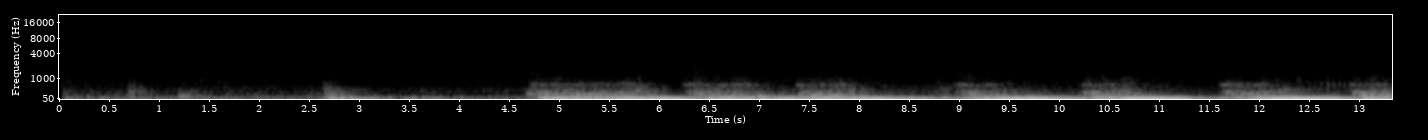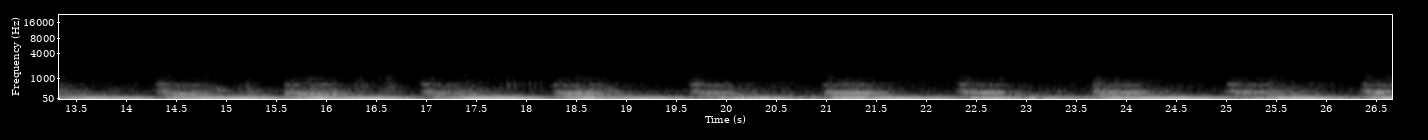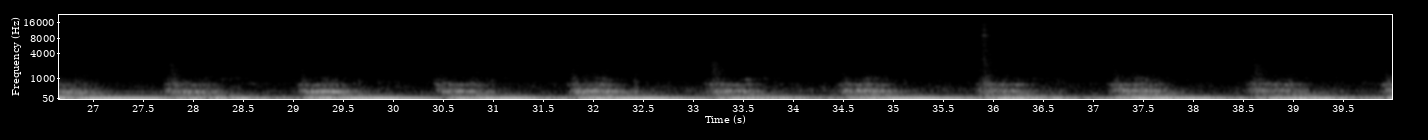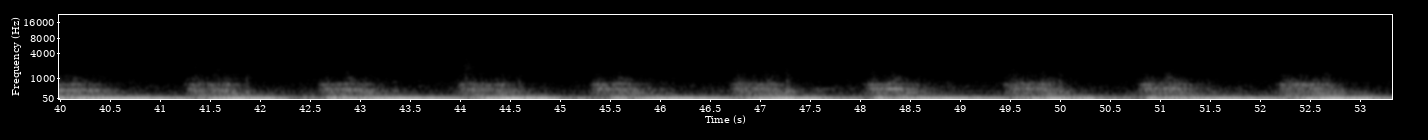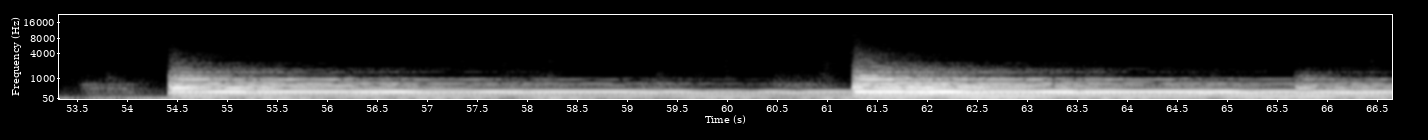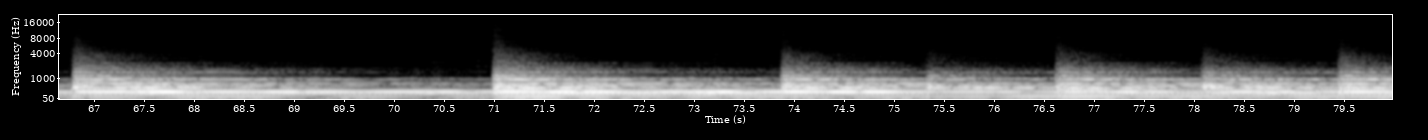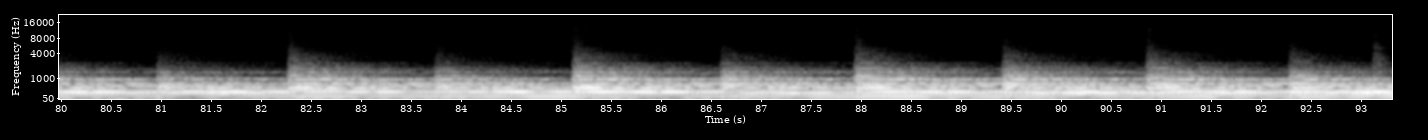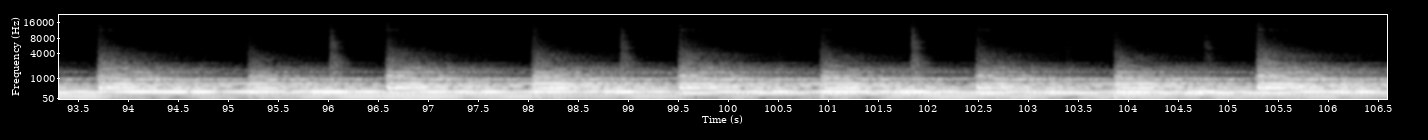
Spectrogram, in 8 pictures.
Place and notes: The Brugge bells in the Onze-Lieve-Vrouwkerk. Recorded inside the tower with Tim Martens and Thierry Pauwels.
This is the solo of the biggest bell.
Mariastraat, Brugge, Belgium, 24 August 2014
